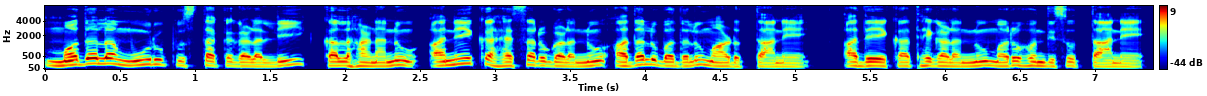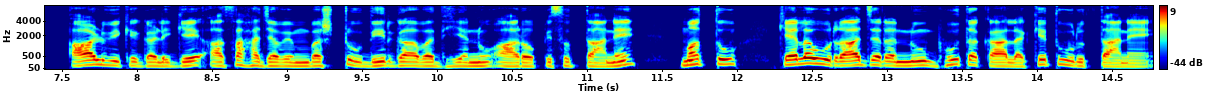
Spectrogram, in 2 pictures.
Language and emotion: Kannada, neutral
